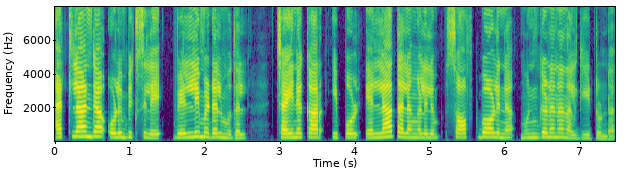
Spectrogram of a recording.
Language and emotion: Malayalam, neutral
